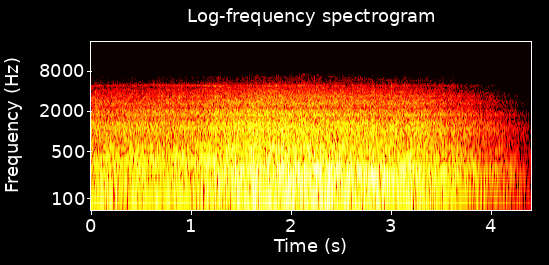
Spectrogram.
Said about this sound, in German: Noch ein Beispiel gefällig? Ein riesiger Lastwagen mit Anhänger fährt über die holprige Straße.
